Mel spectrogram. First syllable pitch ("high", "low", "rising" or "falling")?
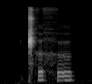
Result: high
